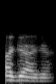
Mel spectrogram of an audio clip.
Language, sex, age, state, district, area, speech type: Odia, male, 30-45, Odisha, Sundergarh, urban, conversation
